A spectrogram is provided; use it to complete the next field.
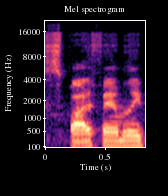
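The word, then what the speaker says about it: Spy × Family: apparently is your name right apparently it's like spy family just like hunter hunter doesn't pronounce yeah yeah it's spy family like higher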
